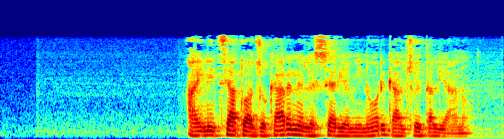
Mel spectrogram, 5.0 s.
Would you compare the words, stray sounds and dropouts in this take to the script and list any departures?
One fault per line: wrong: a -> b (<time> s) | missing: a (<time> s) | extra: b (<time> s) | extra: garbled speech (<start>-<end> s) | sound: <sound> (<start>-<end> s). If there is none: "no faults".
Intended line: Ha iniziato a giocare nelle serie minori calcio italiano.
no faults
